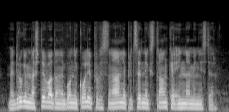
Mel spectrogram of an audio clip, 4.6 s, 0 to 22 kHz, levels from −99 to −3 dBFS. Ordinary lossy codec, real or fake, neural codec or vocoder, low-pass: none; real; none; 10.8 kHz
